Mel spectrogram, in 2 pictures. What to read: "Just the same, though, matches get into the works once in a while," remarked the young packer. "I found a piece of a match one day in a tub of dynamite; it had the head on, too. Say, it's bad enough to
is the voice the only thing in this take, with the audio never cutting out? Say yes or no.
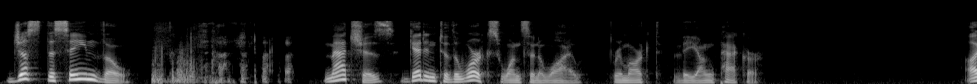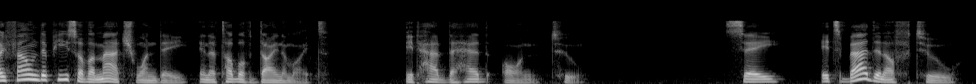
no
